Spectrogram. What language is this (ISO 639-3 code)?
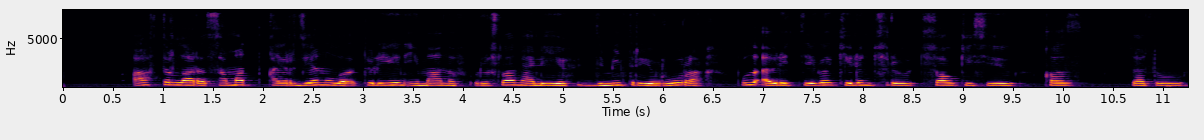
kaz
